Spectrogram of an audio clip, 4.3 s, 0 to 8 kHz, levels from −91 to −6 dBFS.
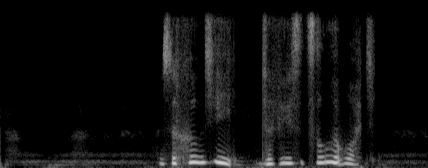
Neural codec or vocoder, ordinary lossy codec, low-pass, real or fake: codec, 16 kHz in and 24 kHz out, 0.4 kbps, LongCat-Audio-Codec, four codebook decoder; none; 7.2 kHz; fake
